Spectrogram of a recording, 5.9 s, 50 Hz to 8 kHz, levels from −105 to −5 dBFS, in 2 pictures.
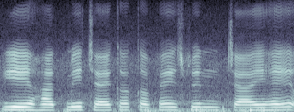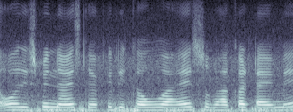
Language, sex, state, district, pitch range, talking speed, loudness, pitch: Hindi, female, Uttar Pradesh, Budaun, 200-220 Hz, 205 wpm, -18 LUFS, 210 Hz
